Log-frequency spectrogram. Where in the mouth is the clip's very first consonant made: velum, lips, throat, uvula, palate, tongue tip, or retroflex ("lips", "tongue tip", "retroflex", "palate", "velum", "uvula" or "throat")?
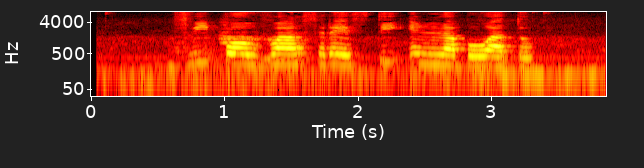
lips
